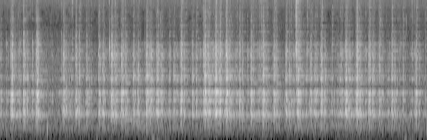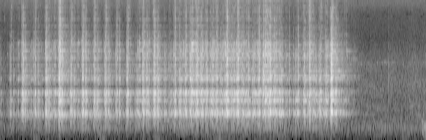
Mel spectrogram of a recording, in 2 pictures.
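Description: An upturned ceramic soup plate turned round by hand on the plate beneath it. Its rim grinds against the lower plate, so both plates ring with a steady tone under a gritty scrape. It grows louder in the last few seconds and stops suddenly near the end as the top plate is lifted.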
